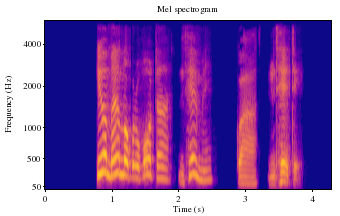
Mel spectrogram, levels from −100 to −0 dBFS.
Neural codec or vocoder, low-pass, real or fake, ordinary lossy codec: codec, 16 kHz, 1 kbps, X-Codec, WavLM features, trained on Multilingual LibriSpeech; 5.4 kHz; fake; AAC, 24 kbps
